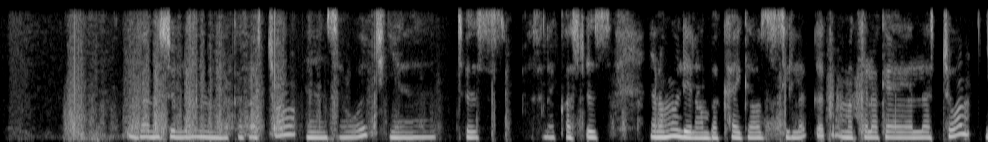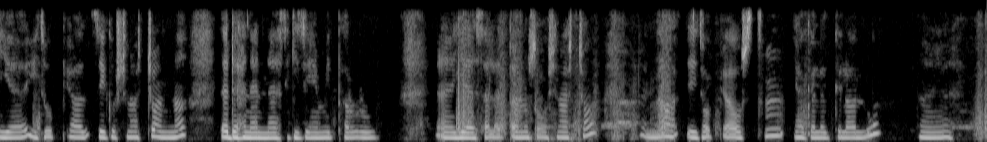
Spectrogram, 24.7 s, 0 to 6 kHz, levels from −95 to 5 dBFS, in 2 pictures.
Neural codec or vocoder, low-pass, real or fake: none; 5.4 kHz; real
